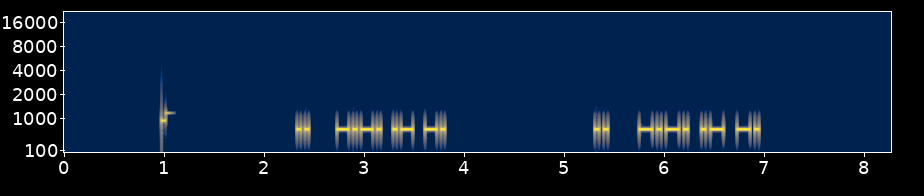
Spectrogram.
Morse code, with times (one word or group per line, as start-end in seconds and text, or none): 2.4-2.5 I
2.8-3.8 CAN
5.3-5.5 I
5.8-7.0 CAN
